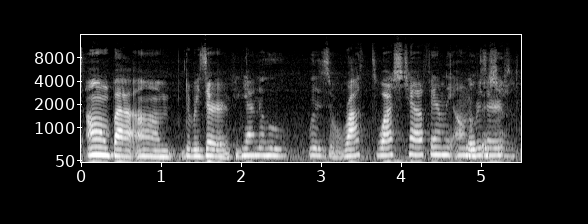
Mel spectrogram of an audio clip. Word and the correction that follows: Rothschild: Am I saying it right? – Mm-mm. – It's Rothschild. – Yeah. – Okay, Rothschild. Okay, so you know that the United States is in like $1 trillion.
